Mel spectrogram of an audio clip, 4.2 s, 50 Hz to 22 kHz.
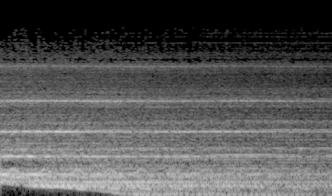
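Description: Electronic drone from a Korg Volca Modular and Korg NTS-1 synthesizer: several held tones, with the bass sweeping downward over the first second and a half into a deep low note, and the whole sound slowly growing quieter.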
